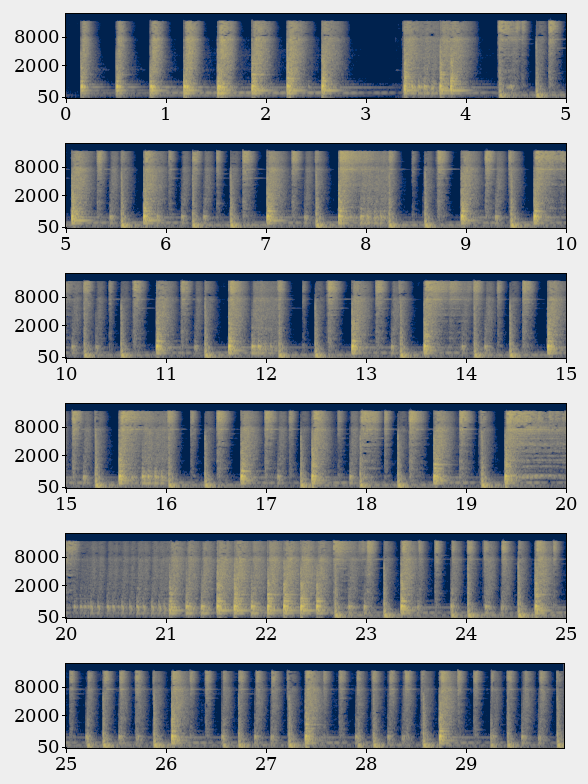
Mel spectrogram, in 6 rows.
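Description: Drum kit played with sticks in grooves and fills, led by a Worldmax Black Dawg 14x5 brass snare drum with damping on its head, with bass drum, hi-hats and cymbals. It breaks off briefly about three seconds in, and a cymbal crash rings out a little before halfway through.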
